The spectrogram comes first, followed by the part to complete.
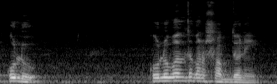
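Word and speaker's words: قُلْ: কফ লাম পেশ কুল, কুল। আপনারা সবাই খেয়াল করবেন জানি এখানে কুল না হয়ে যায়, কুল, কুল।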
